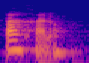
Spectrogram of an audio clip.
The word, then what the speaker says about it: pájaro: Después tenemos la palabra química, que es una palabra esdrújula y debe ser acentuada en la antepenúltima sílaba.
